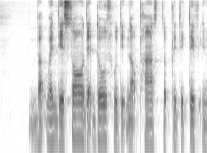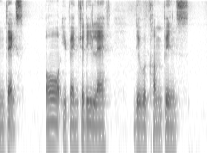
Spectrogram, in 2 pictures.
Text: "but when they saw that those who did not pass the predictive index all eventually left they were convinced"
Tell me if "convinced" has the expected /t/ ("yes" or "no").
no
